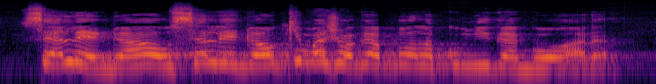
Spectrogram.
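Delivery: put-on high childlike pleading voice; a child asking who he'll play with now; grieving little brother. Younger brother speaks to his dead brother, high and pleading.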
